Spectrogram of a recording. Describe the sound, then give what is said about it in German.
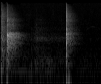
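A few sharp hand claps given as applause: a quick pair at the very start, then a single clap after a pause of about a second, with only faint sound in between. “Kriege ich auch einen Applaus ein bisschen?”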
